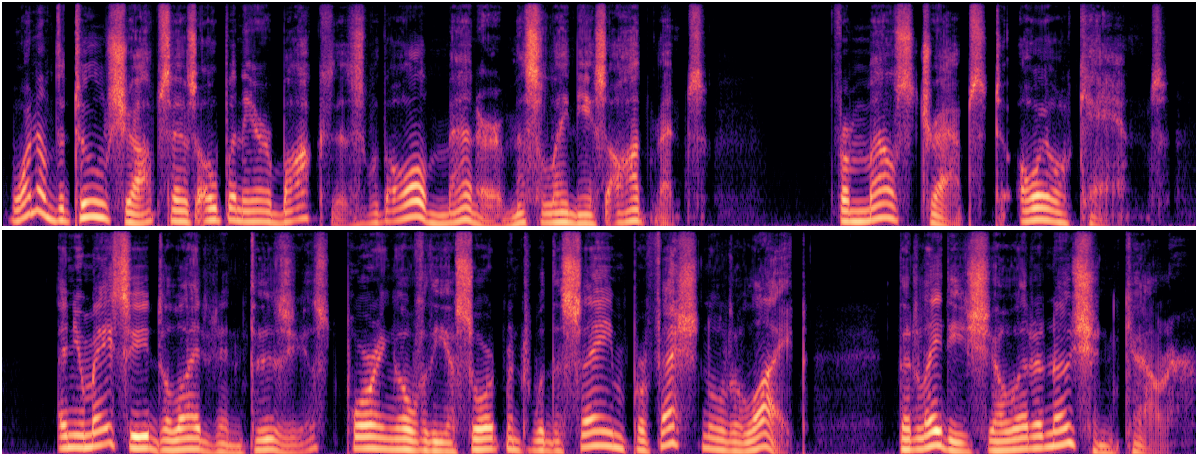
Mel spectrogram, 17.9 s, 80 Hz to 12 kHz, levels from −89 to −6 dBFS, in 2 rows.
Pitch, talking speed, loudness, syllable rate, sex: 150 Hz, 145 wpm, -18 LUFS, 4.4 syllables/s, male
